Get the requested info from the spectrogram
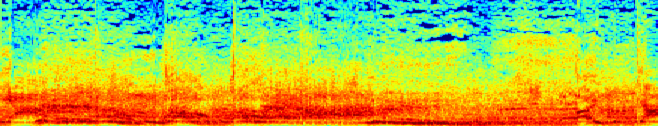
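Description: Men shouting a Māori haka in unison, with long drawn-out falling calls, over the noise of a large stadium crowd.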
